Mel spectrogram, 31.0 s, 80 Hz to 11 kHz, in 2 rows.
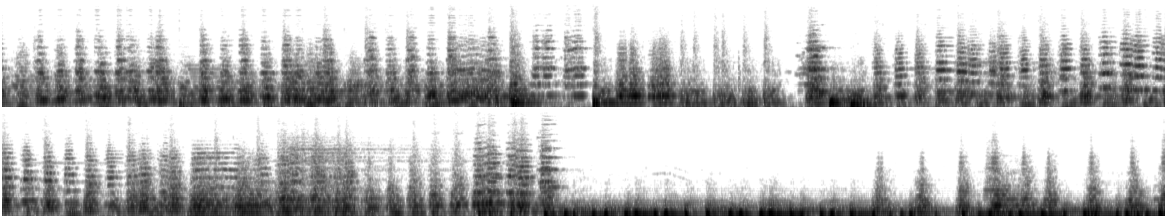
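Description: Full concert band playing a fast, busy arrangement led by trumpets and trombones, with sharp drum and cymbal strikes throughout. About 23 seconds in, the upper parts drop out and a low brass chord is held, with percussion strikes coming back near the end.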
